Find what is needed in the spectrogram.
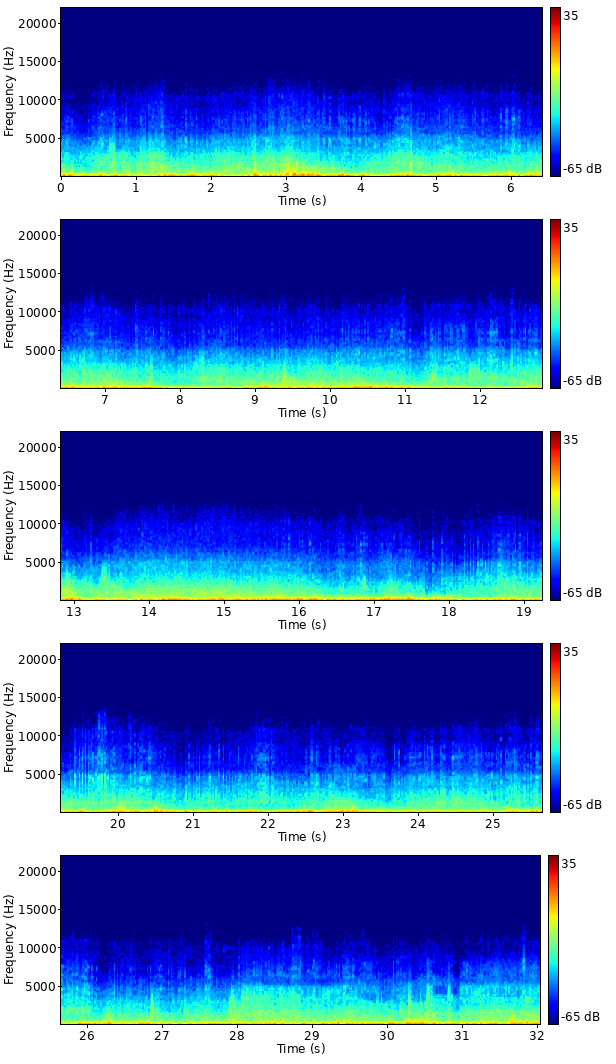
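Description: Outboard boat motors running steadily at trolling speed, a continuous low rumble, with wind buffeting the microphone in uneven gusts.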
